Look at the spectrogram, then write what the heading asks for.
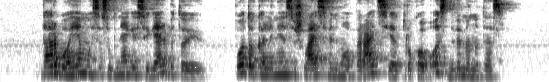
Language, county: Lithuanian, Tauragė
